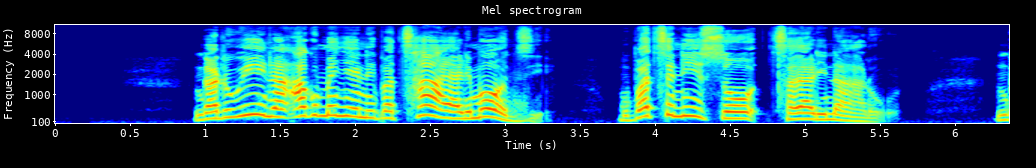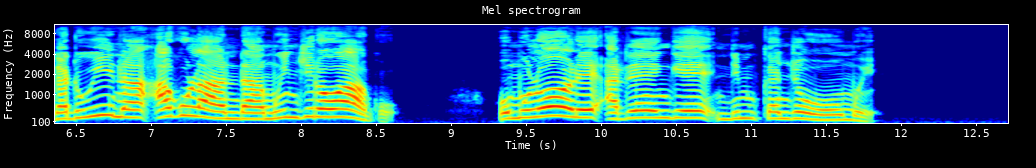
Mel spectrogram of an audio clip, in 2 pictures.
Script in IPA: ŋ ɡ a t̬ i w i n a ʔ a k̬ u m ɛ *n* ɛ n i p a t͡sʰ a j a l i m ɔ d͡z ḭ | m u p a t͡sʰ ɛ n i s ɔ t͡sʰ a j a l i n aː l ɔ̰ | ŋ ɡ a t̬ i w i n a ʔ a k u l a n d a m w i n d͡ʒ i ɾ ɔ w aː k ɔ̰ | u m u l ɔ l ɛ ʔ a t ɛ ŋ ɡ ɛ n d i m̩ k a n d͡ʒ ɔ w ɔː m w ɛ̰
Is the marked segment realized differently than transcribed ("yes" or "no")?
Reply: yes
